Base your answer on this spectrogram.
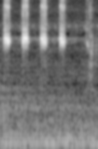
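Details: Four crisp, high-pitched cricket chirps in quick, even succession, followed by a faint trailing rasp over low background hum.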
